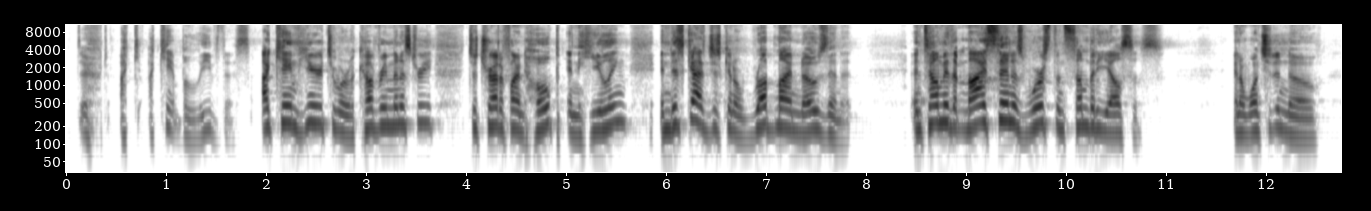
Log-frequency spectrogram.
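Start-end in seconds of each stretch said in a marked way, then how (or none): none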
